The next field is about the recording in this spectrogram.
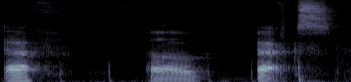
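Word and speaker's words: f(x): something called f of x so this is pronounced f of x so what that means is i'm plugging in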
